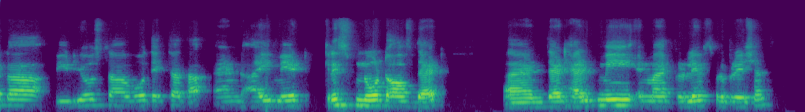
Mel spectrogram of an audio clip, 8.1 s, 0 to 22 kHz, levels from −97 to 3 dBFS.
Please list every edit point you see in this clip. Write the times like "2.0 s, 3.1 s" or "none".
none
